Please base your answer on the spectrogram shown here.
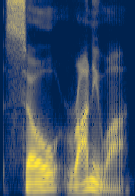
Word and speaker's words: Soraniwa: It's called Serania, and we're about to see what makes it tick. So, the platform we're digging into is called Soriniwa, and that's pronounced so raniwa.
